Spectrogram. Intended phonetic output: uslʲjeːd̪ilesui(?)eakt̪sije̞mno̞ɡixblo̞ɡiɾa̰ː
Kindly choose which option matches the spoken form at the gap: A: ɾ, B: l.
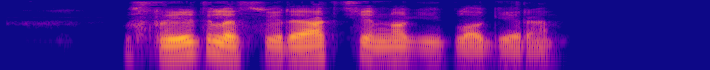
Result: A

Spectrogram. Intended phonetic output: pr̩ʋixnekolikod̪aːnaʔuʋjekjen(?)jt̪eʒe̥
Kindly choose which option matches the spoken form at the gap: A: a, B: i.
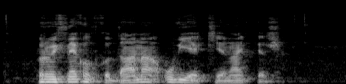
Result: A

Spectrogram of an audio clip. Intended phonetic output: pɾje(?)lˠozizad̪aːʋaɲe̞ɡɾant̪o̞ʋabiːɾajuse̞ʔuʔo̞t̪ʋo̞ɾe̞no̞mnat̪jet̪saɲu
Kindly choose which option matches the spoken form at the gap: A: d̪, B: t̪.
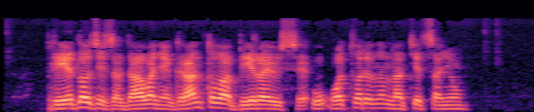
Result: A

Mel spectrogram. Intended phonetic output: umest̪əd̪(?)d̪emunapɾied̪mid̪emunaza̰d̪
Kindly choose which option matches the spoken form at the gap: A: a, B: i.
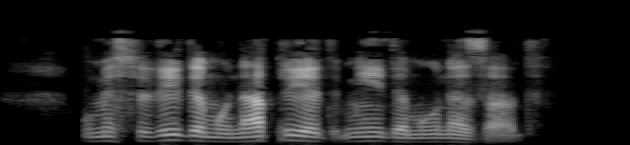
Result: B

